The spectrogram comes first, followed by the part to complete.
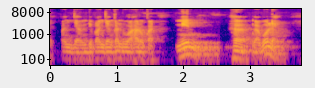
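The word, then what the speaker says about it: منها: Kullama ruziqu minha. Ruziquya dipanjangkan dua harakat. Minhaya nun sukun bertemu ha. Kita baca dengan jelas.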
